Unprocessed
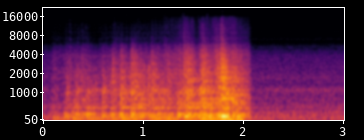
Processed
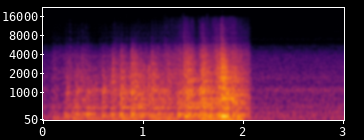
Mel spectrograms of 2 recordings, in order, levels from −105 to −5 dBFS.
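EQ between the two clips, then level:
low-shelf EQ 380 Hz −8.5 dB
0.0 dB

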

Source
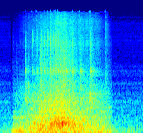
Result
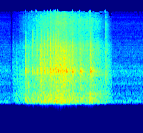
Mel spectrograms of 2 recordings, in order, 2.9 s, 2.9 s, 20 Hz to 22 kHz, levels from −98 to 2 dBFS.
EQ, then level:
linear-phase brick-wall high-pass 900 Hz
flat-topped bell 3,600 Hz +10.5 dB
high-shelf EQ 7,900 Hz +7.5 dB
+3.5 dB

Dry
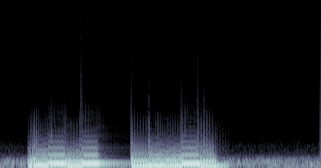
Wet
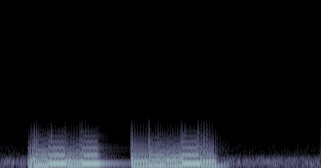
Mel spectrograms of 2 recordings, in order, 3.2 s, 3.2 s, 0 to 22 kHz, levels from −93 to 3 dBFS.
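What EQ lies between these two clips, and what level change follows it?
Bessel low-pass filter 510 Hz, order 8
spectral tilt +4.5 dB per octave
0.0 dB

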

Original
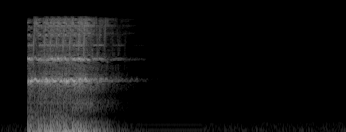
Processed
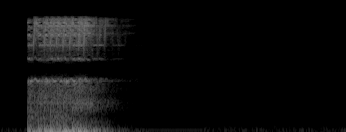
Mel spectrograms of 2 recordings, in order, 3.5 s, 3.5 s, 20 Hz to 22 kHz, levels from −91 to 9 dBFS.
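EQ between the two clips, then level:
Chebyshev band-stop filter 1,100–7,700 Hz, order 2
parametric band 180 Hz −10 dB 1.5 octaves
+1.5 dB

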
